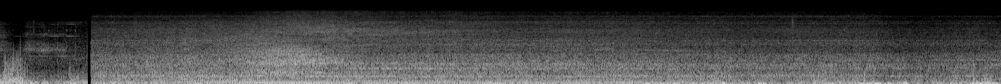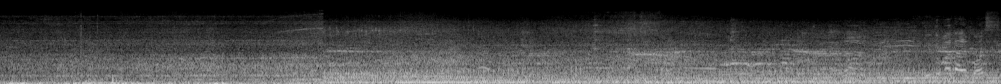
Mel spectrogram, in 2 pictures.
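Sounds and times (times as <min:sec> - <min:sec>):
wind on microphone: 0:00.0 - 0:02.5, 0:03.4 - 0:17.7
bicycle road noise on asphalt: 0:00.0 - 0:20.0
motorcycle engine humming: 0:00.9 - 0:20.0.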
